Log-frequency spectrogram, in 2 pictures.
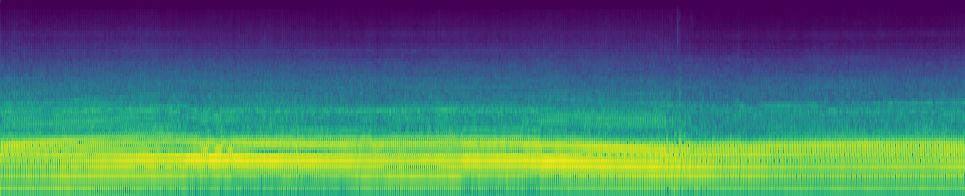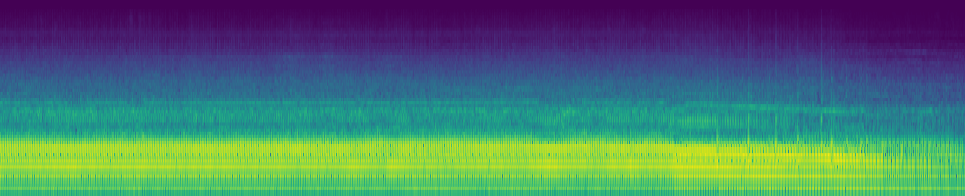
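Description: Wind buffets the rider as the motorcycle rides along.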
